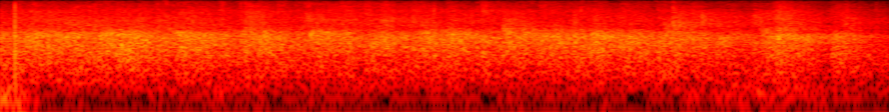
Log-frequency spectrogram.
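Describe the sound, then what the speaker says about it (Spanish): Sustained applause from a church congregation during a Sunday service, a steady dense wash of many hands clapping at moderate level without a break. "Denle un fuerte aplauso al Señor."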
